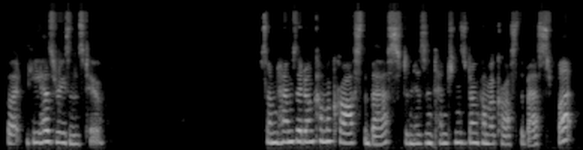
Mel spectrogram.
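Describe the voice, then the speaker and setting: A woman voicing a gentle, polite female demon in a soft-spoken, hesitant semi-ASMR chat with viewers. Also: high voice, husky. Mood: stern, protective. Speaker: streamer answering viewer questions in character.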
